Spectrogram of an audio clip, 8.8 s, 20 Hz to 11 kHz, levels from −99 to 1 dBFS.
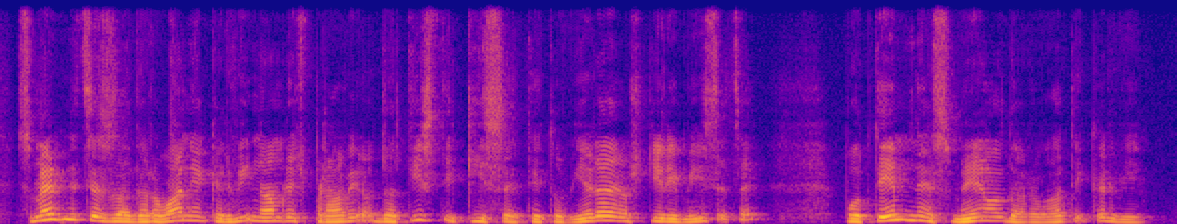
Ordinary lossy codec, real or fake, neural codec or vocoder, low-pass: none; fake; vocoder, 22.05 kHz, 80 mel bands, Vocos; none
